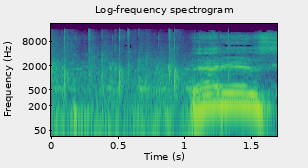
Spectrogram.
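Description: A man begins speaking through a loudspeaker microphone.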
